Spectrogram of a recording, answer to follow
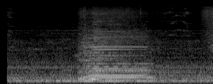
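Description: Acoustic guitar: a single chord strummed a little under a second in, ringing and fading over a steady low hum.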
